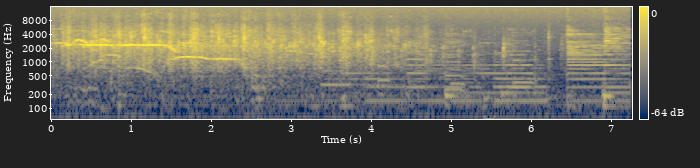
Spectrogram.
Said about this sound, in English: He's one of the finest youngest guitar pickers around. He's from White Spring, Florida. Y'all give a big hand of applause for Mr. …. How about it?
